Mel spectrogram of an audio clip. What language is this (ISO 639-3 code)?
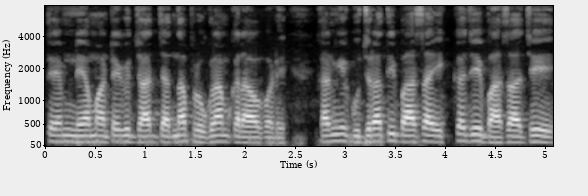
guj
